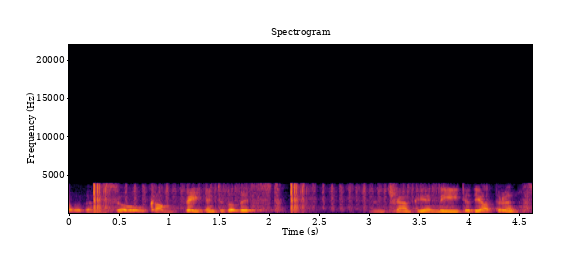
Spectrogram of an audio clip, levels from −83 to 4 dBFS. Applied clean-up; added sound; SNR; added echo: none; Coin (dropping); 10 dB; reverberation time 0.3 s.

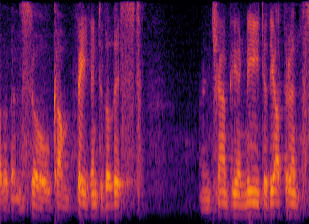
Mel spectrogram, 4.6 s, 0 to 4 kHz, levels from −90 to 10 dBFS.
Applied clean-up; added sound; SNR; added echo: none; none; none; none.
